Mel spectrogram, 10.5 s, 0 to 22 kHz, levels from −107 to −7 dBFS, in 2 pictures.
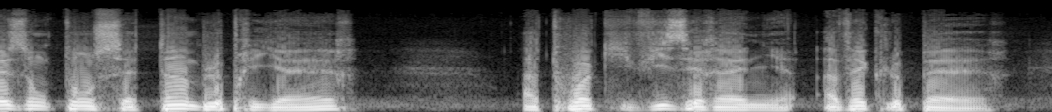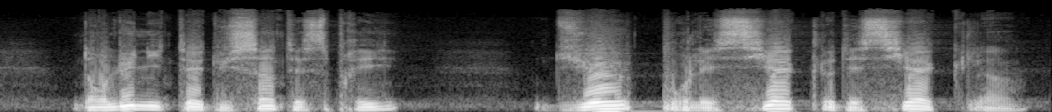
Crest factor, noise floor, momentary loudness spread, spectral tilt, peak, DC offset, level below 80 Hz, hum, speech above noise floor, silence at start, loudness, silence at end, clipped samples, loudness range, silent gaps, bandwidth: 12 dB; -58 dBFS; 9 LU; -7 dB/octave; -6 dBFS; under 0.1%; -40 dBFS; none; 42 dB; 0 s; -18 LUFS; 0.1 s; under 0.1%; 2 LU; none; 12.5 kHz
